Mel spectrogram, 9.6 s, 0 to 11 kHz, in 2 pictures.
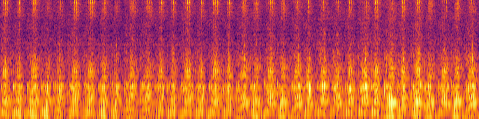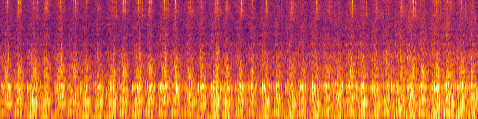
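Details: Rough idle on a 97 Miata with stock block, fully ported head, 264 cams and Maruha ITBs at first start. Lumpy, uneven idle pulsing about four times a second. Burnt-out TPS makes the Freedom ECU read wide open; throttle may need resyncing.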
